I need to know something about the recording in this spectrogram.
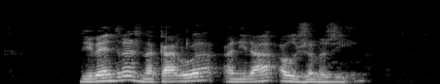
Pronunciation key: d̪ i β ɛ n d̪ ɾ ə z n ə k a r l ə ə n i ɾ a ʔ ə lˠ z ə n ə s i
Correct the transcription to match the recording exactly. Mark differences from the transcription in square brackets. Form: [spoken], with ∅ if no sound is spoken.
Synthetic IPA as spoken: d̪ i β ɛ n d̪ ɾ ə z n ə k a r l ə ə n i ɾ a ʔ ə lˠ [ʒ] ə [m] ə [z] i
